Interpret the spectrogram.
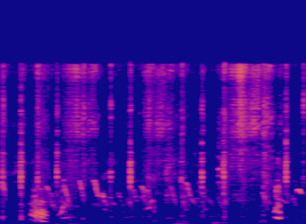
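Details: Grey francolin chicks feeding, giving many short, thin, down-slurred peeps in quick, uneven bursts, with sharp pecking taps and a louder chirp near the start.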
